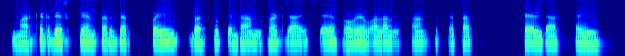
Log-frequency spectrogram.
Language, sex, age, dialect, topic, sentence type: Magahi, male, 31-35, Central/Standard, agriculture, statement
